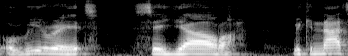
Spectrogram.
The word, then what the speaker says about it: سيارة: But if they are attached from another word, we have to pronounce it سيارة or مدينة without ta sound, okay?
